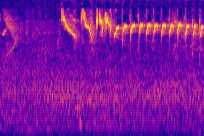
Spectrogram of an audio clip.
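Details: White-eye singing in a training recording for songbirds: after a soft opening note and a pause, bright sweeping chirps turn into a quick, regular trill of high repeated notes.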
